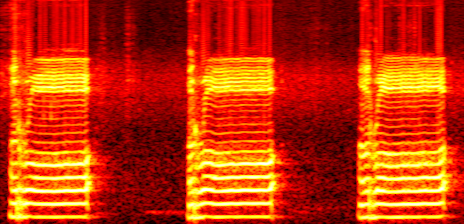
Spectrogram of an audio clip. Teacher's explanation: नोक जुबान माइल बा पुश्त और मुकाबिल का तालू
